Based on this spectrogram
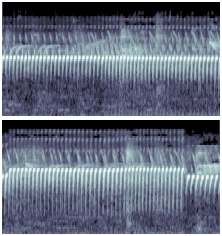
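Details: Canary song used to train young birds: an unbroken, machine-fast trill that steps up in pitch partway through, holds, then drops back to a lower rapid roll.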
